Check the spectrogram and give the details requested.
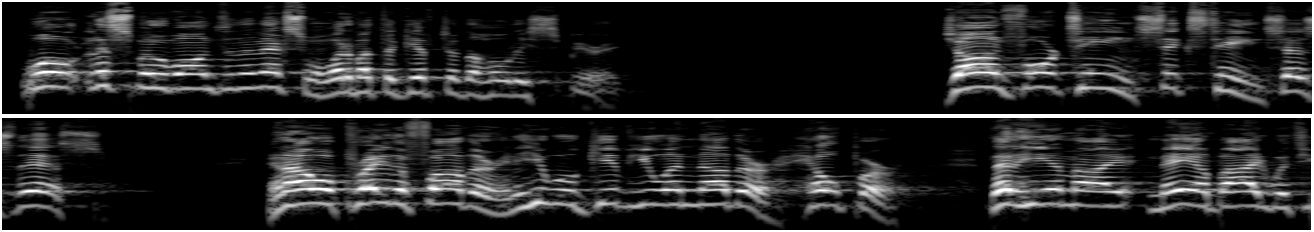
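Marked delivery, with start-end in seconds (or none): none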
